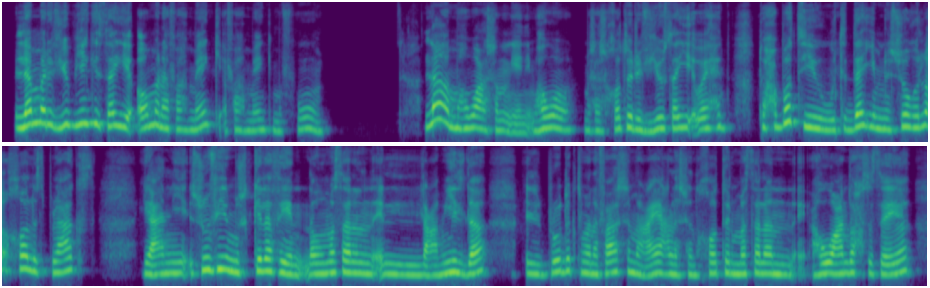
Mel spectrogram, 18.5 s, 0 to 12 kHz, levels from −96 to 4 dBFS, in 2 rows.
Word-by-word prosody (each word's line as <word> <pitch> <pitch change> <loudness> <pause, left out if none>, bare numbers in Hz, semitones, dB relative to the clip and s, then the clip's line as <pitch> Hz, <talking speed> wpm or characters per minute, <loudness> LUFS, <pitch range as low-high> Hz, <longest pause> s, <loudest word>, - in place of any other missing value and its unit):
لما 325 +7 +6
review 310 0 0
بييجي 335 +2 +1
سيء 285 -3 0
آه، 240 +3 +2
ما 310 +1 +1
أنا 250 -3 0
فاهماكِ 235 +7 -7
فاهماكِ، 210 0 -9
مفهوم. 200 +1 -9 1.0
لأ، 390 +3 +5
ما 245 -2 0
هو 250 +1 +1
عشان 210 -6 -4
يعني 165 -1 -8
ما 195 - -6
هو 240 -1 +1 0.2
مش 205 0 -11
عشان 200 0 -10
خاطر 240 +4 -1
review 195 +5 -2
سيّء 245 +1 -1
واحد 240 +2 -3 0.3
تُحبَطي 275 -1 +1
وتتضايقي 225 +6 +1
من 235 -2 -1
الشغل، 255 +5 0
لأ 300 - 0
خالص 290 -5 +1
بالعكْس، 265 +2 -2 0.5
يعني 220 +2 0
شوفي 290 +5 +4
المشكلة 265 +1 +3
فين 225 -6 0
لو 215 +1 +1
مثلًا 230 -3 +1
العميل 200 +2 0
ده 230 +6 +3 0.4
الproduct 245 +5 -2
ما 225 - +1
نفَعش 235 +4 0
معاه 215 -1 0
علشان 205 -2 -3
خاطِر 225 +2 -3
مثلًا 215 -1 0 0.2
هو 220 +3 +3
عنده 225 +2 +2
حساسيّة، 225 +4 -2
230 Hz, 155 wpm, -23 LUFS, 210-260 Hz, 1.0 s, لما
